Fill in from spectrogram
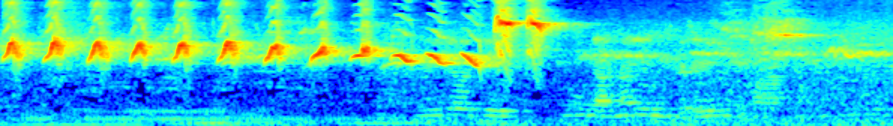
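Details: Captive greater green leafbird singing before its cage is hung: a regular train of a dozen loud, bright chirps, then a high squeaky flourish and faint twittering.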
